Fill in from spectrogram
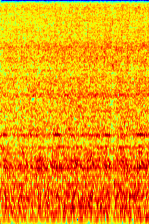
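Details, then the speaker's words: Truck at the farm idling right after a cleaning: starts much better, alternator now seems to be charging; steady even idle with constant hiss, no knocks, misses or squeals. "okay that started a lot better that started a lot better sounds like the alternator is charging now in here pulling okay"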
